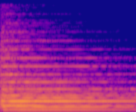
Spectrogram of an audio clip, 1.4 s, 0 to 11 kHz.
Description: Key-bell_84.1.1.wav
